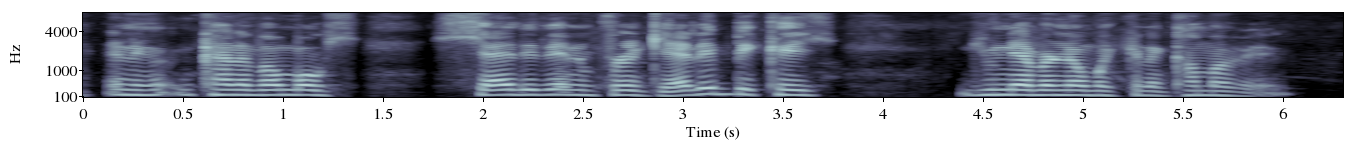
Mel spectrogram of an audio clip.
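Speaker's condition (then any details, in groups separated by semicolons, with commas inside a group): Cerebral palsy; voice sometimes sounds childlike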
